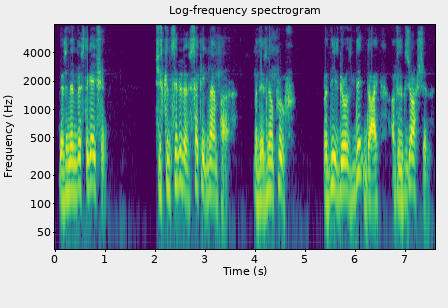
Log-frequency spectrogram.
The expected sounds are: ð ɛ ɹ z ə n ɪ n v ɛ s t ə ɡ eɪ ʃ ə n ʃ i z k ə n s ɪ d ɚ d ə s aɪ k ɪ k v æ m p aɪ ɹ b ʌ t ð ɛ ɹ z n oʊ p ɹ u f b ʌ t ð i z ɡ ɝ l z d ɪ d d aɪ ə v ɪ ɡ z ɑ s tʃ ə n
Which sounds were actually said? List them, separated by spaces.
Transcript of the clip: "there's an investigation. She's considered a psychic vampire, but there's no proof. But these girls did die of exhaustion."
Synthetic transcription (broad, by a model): ð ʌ ɹ z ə n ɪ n v ɛ s t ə ɡ eɪ ʃ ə n ʃ i z k ə n s ɪ d ɚ d ə s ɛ k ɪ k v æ m p aɪ ɹ b ʌ t ð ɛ ɹ z n oʊ p ɹ u f b ʌ t ð i z ɡ ɝ l z d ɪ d d aɪ ə v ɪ ɡ z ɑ s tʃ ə n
